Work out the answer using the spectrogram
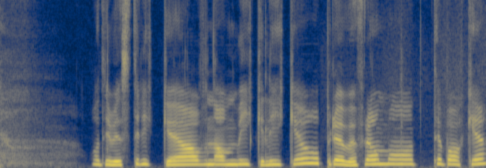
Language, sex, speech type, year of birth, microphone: Norwegian, female, spontaneous, 1982, Shure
